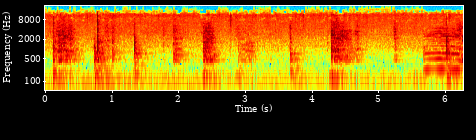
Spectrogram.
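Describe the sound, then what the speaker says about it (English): Three kinds of onions with garlic sizzle in a pan for a turkey bolognese, under a steady frying hiss broken by repeated scraping stirs. Close and fairly loud, with no talking. "So I'm gonna saute all the onions together."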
